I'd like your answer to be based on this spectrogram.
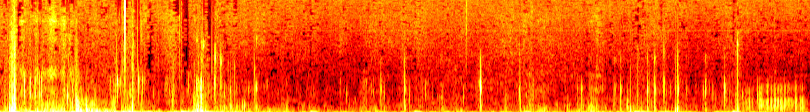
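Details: Hunger stomach growl in an ASMR recording: low gurgling rumbles and bubbling pops from the belly, loudest at first then fading (borborygmi).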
